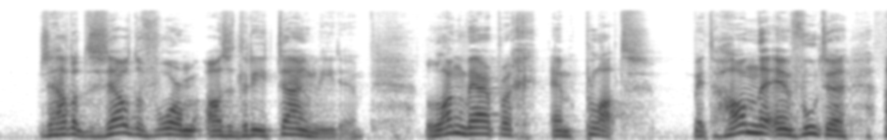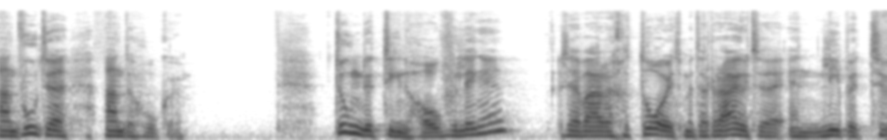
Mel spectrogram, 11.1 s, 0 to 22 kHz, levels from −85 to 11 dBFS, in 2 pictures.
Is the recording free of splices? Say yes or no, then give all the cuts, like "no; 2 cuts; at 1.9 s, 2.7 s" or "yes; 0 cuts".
no; 1 cut; at 5.7 s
